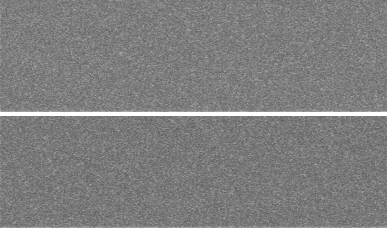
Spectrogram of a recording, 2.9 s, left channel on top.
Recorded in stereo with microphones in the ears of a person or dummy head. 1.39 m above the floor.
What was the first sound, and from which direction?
Only background noise.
